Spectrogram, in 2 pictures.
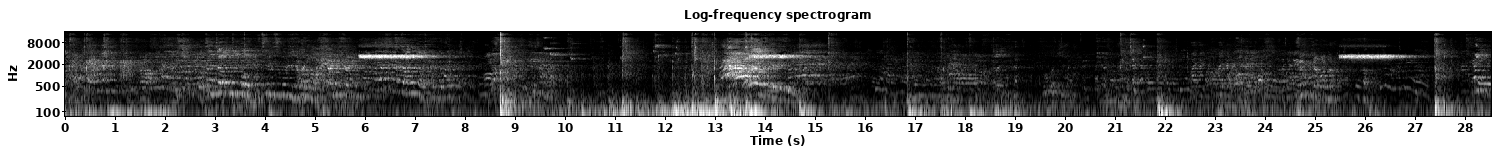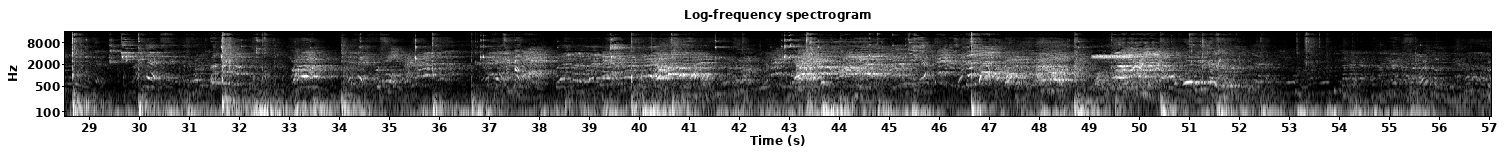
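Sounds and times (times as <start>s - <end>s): players calling and shouting: 0.0s - 20.0s, 21.0s - 57.0s.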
